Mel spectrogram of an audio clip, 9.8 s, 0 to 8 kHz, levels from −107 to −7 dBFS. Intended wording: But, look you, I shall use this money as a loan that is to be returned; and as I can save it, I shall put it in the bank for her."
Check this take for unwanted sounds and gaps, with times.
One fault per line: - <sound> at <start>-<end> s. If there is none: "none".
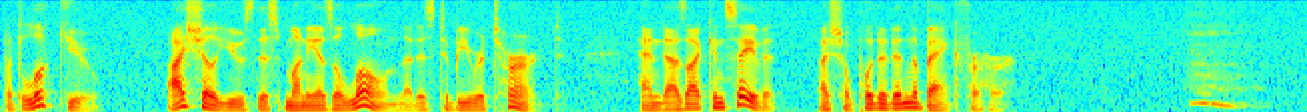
- sigh at 8.8-9.6 s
